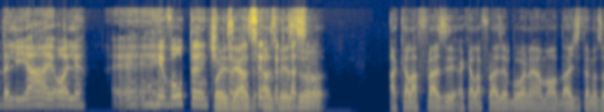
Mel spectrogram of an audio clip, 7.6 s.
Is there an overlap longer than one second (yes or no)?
yes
